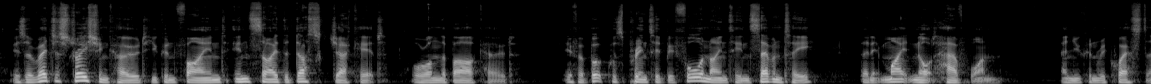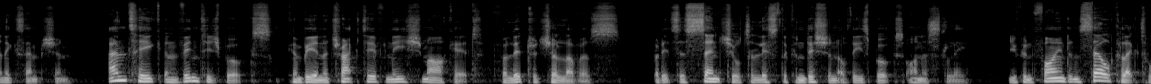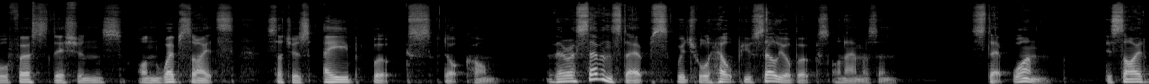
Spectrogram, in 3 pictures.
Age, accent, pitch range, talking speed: 50-69, British, 95-125 Hz, 150 wpm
